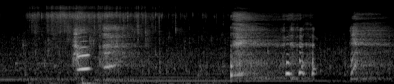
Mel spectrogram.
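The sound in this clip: Water poured over the body to rinse off sweat lands in a few splashing gushes, with softer trickling and dripping between them.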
